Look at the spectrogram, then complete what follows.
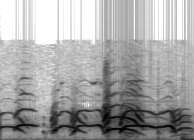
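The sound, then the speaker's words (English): A jackal gives a run of high, wavering yips and wails that rise and fall in pitch, overlapping calls sustained for about two seconds with no talking. “Well, it's not a bird. It's a jackal.”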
